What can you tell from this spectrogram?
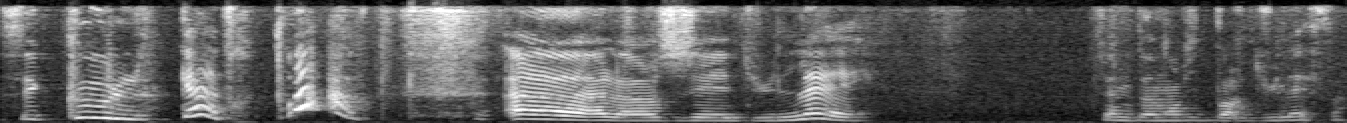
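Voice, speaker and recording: The woman speaks at a very slow pace. Her pitch swings very widely. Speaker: live-stream storyteller. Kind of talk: live stream casual chat. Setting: live stream. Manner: diction problems with h and s sounds; hesitant, many fillers.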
